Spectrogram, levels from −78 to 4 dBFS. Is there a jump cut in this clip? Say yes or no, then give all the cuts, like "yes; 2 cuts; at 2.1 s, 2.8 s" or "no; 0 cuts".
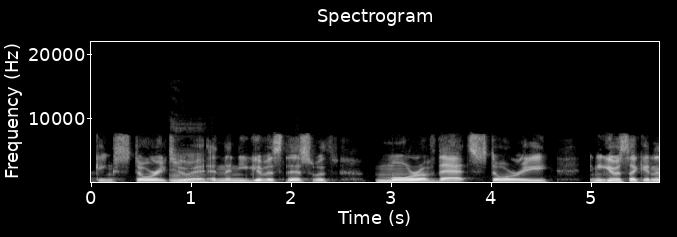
no; 0 cuts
